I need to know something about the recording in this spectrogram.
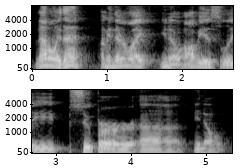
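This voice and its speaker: A man's voice: mid-range voice, measured pace, dark tone. A young man hosting a solo podcast, rambling with many fillers, swearing and getting heated as he talks. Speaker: podcast host.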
